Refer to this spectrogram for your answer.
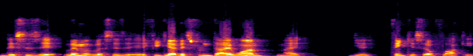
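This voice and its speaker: Fairly even intonation carries speech delivered at a moderate pace. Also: man, fairly low pitch for a man. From Australia. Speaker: program member sharing recovery story. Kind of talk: testimony. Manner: halting.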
